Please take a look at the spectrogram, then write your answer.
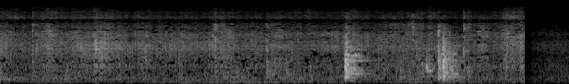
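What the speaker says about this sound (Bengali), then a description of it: "এবারে এগুলো একটু ভাজা ভাজা হয়ে যাবে" Ground coriander, cumin and turmeric frying with mixed vegetables in a pan, giving a steady sizzle with a few sharper scraping stir strokes near the end before it cuts off.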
